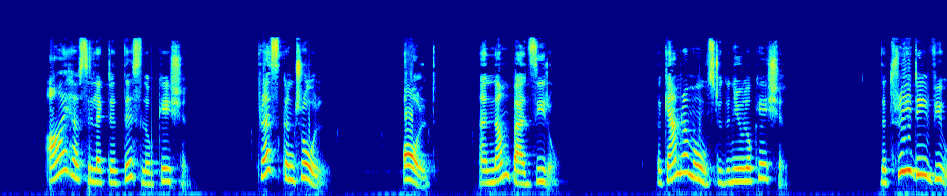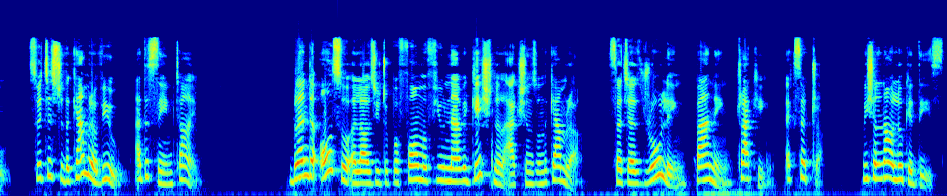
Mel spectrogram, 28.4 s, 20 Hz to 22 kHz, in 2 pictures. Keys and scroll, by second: 3.6 ctrl+alt+KP_0.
